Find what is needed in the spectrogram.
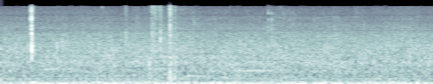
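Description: A lighter clicking as a tobacco pipe is relit: one sharp click just after the start and a fainter one a little under a second in, over a steady low rumble.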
